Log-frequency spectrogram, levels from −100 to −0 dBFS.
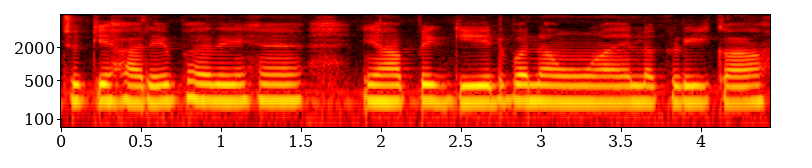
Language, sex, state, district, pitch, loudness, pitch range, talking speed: Hindi, female, Bihar, Saran, 210 Hz, -35 LUFS, 200-215 Hz, 175 wpm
